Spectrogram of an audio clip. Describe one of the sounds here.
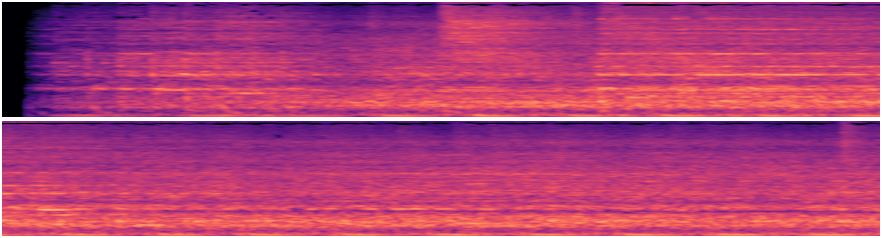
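Upbeat electronic game music plays loudly from a machine's speakers.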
